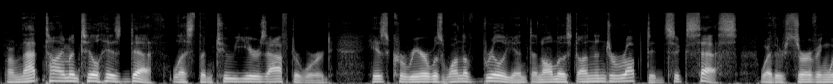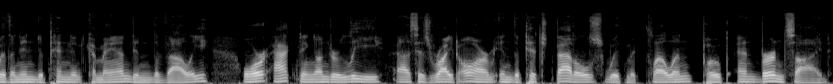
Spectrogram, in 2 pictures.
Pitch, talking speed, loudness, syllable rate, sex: 115 Hz, 170 wpm, -18 LUFS, 4.8 syllables/s, male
